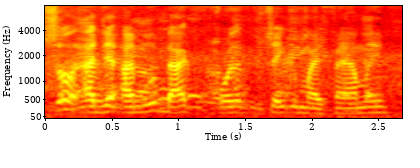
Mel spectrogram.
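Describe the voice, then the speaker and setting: A man in an American accent keeps a moderate pace while noticeable background noise plays behind him. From northern Minnesota. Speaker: film producer. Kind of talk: interview. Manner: halting.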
